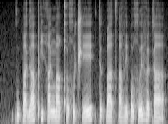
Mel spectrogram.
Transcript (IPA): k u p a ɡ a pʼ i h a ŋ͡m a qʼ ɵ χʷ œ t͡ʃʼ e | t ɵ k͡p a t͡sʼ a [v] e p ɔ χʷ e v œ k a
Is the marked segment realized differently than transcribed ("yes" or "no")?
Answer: no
